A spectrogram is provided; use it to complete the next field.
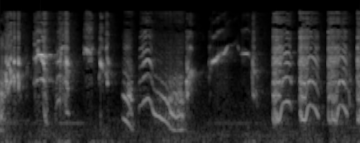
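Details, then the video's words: Lure recording of a white-eyed Javan myna to coax reluctant birds into song: squeaky high notes and long sweeping whistles that slide down, followed by a series of short looping whistles. "Pancingan Burung Jalak Malas Bunyi Rutin Kasi Pancingan Suara Jalak Kebo Mata Putih"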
